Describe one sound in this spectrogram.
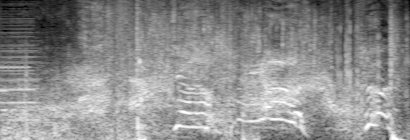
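A zombie snarls and growls up close.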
